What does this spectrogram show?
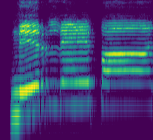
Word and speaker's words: निर्लेपा: So you should not say nirlepa, don't drag. Nirlepa. Finish up.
